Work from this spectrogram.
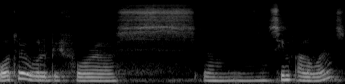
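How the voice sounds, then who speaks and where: A voice with a non-native accent and ordinary pitch variation. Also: woman. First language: not English. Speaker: quilting instructor. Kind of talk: tutorial. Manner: halting.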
